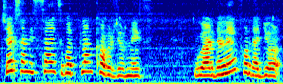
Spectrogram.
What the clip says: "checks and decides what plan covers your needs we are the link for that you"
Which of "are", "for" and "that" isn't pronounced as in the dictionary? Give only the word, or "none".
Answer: none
